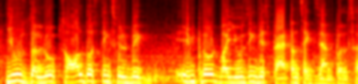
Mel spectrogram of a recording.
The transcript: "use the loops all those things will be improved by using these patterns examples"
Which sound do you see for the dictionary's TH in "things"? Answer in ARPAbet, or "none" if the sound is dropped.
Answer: T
